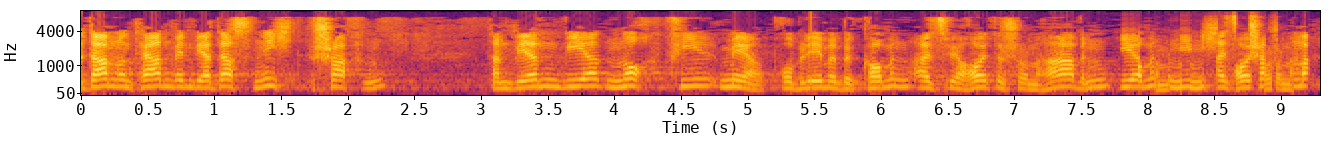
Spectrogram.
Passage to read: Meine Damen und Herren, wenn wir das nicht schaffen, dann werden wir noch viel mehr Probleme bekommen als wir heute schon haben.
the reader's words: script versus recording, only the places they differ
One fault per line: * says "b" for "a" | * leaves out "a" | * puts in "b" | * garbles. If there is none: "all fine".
* garbles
